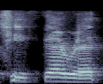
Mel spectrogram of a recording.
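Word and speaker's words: תפארת: Because you have the word tiferet, that's on the second syllable from the end, and panav, you know, like afar, not always the last one.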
